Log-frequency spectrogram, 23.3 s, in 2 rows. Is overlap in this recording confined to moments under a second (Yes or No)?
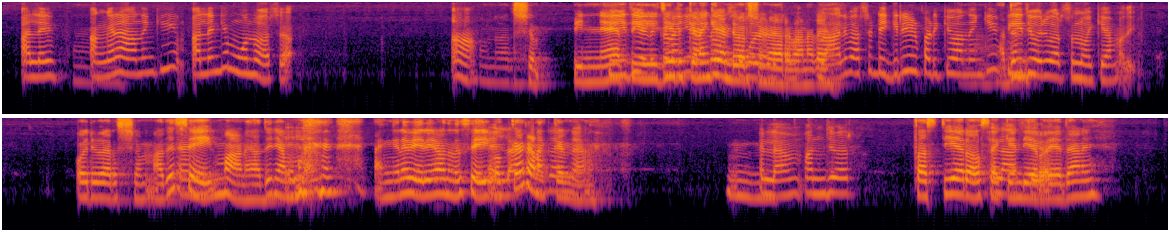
No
